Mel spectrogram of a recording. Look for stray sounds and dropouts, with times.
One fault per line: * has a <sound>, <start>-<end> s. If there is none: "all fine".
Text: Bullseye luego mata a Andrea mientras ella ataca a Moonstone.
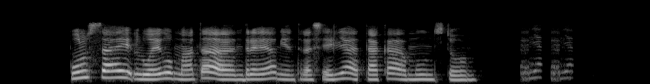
* has a laugh, 5.2-5.7 s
